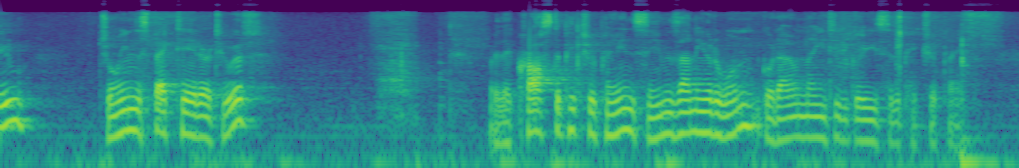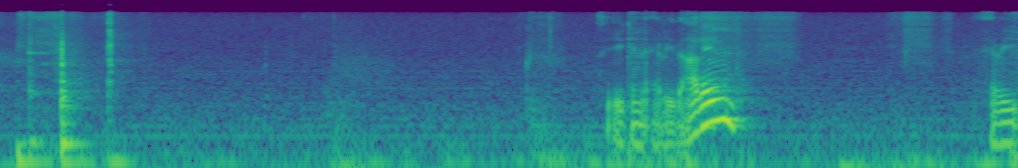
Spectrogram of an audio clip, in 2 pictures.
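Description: A plastic ruler slides and taps on paper.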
